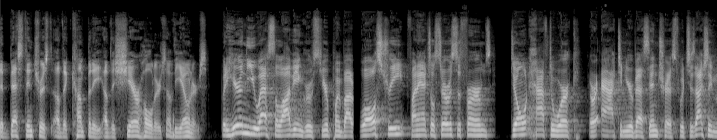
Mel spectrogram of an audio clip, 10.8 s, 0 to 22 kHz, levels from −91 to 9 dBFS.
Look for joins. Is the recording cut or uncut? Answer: cut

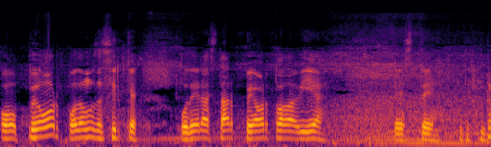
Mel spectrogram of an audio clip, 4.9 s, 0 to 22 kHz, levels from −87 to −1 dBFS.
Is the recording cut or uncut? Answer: uncut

